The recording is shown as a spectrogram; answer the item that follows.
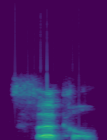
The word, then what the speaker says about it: circle: says lucy possible cool the dark L sound it's not circle ah Lilliana's also pointed out that different see absolutely we've got two letter C's in this word and they make two separate sounds we've got to at the beginning and the cut at the end sorry right our next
